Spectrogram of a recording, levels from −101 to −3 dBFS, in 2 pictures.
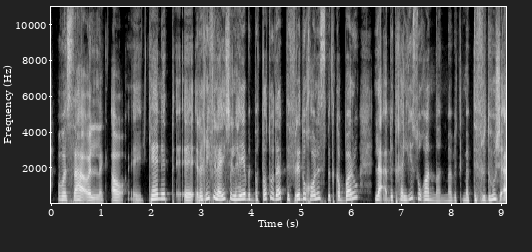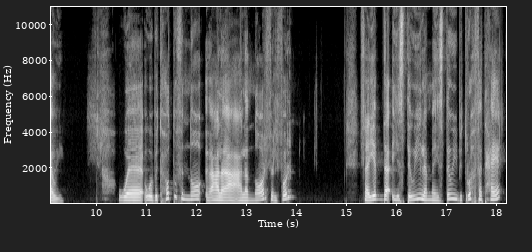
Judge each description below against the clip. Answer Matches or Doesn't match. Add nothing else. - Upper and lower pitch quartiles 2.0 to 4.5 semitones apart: Doesn't match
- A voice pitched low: Doesn't match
